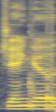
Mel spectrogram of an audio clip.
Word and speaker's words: Django: or the anthem like Django the D is silent de Django all right we'll put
